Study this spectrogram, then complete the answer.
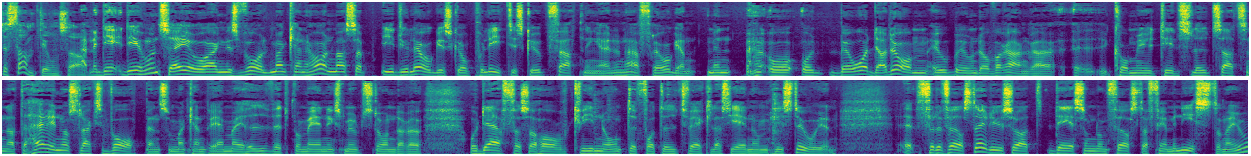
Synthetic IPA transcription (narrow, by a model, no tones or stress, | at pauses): ɛsant̪̚d̪ɛhʊnsɑ̰ːamɛnd̪ɛd̪ɛhʊnsɛjːəɾɔaŋnəs̬vɔld̪mankʰanɦɑːɛnmasːaɪd̪ɛʊloːɡɪskaɔpʰʊliːt̪ɪskaɵpːfat̪nɪŋa̰ɾɪd̪ɛnɦæːɾfɾoːɡanmɛnɔɔboːd̪ad̪ɔmuːbɛɾuːənd̪əavvaɾand̪ɾa̰kʰɔmːəɾjɵt̪ʰɪlslʉ̟ːt̪sat̪sənat̪̚d̪ɛɦæːɾæɾnɔnslaksvɑːpənsɔmːankʰand̪ɾɛmːaɪɦʉ̟ːvət̪pʰɔmeːnɪŋsmuːt̪st̪ɔnd̪aɾəɔd̪æɾfœʂɔɦaɾkʰvɪnːʊɾɪnt̪əfɔt̪ːʉ̟ːt̪ʰvɛklasjeːnɔmɦɪst̪uːɾɪə̰n | fœɖɛfœɾʂt̪aæɖɛjɵsoat̪d̪ɛsɔmd̪ɔmfœɾʂtafɛmɪnɪst̪əɳaju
